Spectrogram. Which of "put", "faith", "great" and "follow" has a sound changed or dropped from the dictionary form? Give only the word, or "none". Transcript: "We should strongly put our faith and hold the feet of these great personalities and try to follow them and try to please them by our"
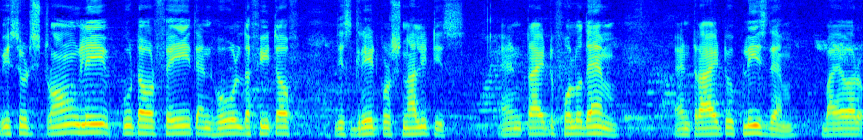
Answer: faith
